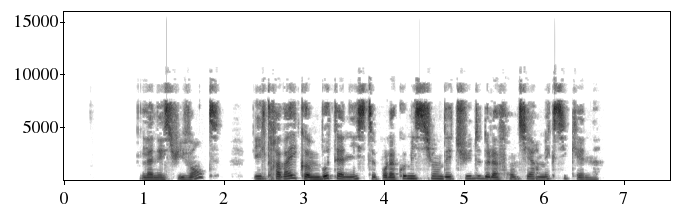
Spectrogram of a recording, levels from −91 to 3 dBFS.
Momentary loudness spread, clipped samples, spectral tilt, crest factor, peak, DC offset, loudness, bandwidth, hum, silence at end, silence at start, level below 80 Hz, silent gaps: 12 LU; under 0.1%; -2 dB/octave; 20 dB; 0 dBFS; under 0.1%; -16 LUFS; 10.5 kHz; none; 0.9 s; 1 s; -68 dBFS; 2.02-2.06 s, 2.27-2.34 s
